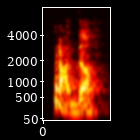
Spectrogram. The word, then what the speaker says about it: Prada: more like a local you just have to get that R and that D very very crisp so instead of Prada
